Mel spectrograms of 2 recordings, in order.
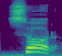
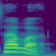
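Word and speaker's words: sour: சோர் அப்படி சொல்லக்கூடாது, சவர் அப்படி தான் ப்ரொனவுன்ஸ் பண்ணணும். புரியுதுங்களா உங்களுக்கு?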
